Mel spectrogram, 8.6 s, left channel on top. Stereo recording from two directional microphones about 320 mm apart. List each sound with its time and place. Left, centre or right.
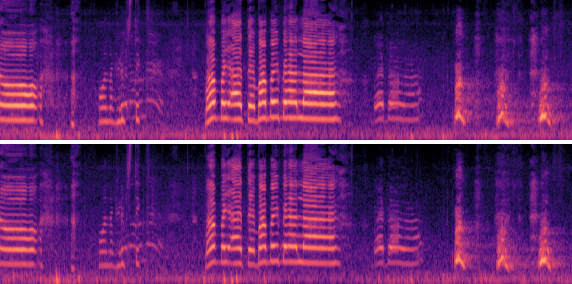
0.0 s a sound: centre
3.1 s speech: centre
5.6 s speech: centre
6.7 s dog: right
7.6 s dog: centre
